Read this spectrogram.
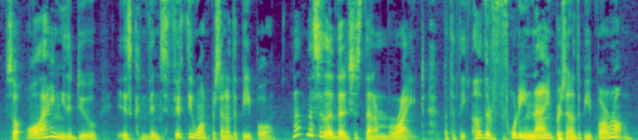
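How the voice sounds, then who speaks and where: Groggy, slightly creaky male political commentator. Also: mid-range voice, very animated, quick pace, hardly any pauses. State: groggy, just woke up. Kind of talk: casual unscripted political commentary.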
